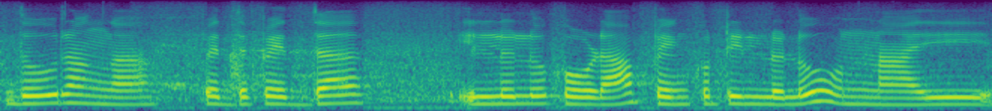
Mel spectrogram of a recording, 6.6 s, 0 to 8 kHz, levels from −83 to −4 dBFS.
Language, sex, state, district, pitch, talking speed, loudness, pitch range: Telugu, female, Andhra Pradesh, Annamaya, 200 Hz, 65 wpm, -15 LUFS, 190-210 Hz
